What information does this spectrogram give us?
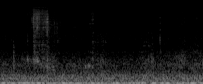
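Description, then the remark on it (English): Crunching and chewing as someone eats chicken nuggets, with a few short crisp bites over a low, steady background rumble and no talking. “If y'all hear me crunching in your ear and shit, we'll call this fucking High Hopes Munchies”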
